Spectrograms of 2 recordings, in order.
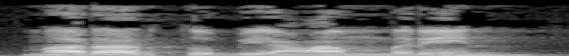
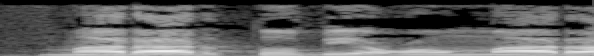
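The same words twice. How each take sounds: First: بعمرن said "bi-Amrin", ending in in; bi-Amrin with tanween. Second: بعمر said "bi-Umara", ending on a without n; slow demo of بعمر with bare a ending; bi-Umara, no tanween. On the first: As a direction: say بعمرن as bi-Am-rin. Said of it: "اس پر تنوین آتی ہے". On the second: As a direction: slowly say بعمر as bi-U-ma-ra. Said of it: "یہ غیر منصرف ہے". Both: Shown as a demonstration.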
